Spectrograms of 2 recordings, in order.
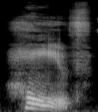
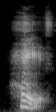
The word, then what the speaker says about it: have: So we would actually expect this word to sound have. Have. But it doesn't. It's have which means the silent e is the unexpected part of this word because this word does not represent that long a sound that we would expect.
